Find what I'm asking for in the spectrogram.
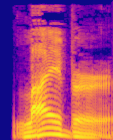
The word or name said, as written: liber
